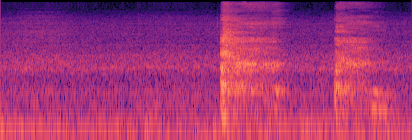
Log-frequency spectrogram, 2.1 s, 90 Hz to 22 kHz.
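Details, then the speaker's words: 5-year-old child in clinic with cough over a week: two loose, wet coughs over steady background hum; productive cough. "ayan narinig niyo 'yung ubo niya no?"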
